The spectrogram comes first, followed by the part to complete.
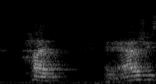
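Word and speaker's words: har: And H-A-R, it's spelled H-A-R. It sounds more like H-U-D because you roll the R, and when you roll the R, the tongue is going to hit the roof of the mouth and activate.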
